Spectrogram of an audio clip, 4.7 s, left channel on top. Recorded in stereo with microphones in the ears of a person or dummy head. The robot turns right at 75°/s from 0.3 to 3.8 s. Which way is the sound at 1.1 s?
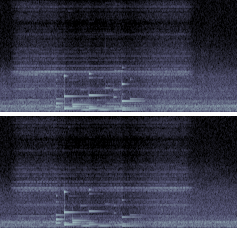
10° right (ahead or behind).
